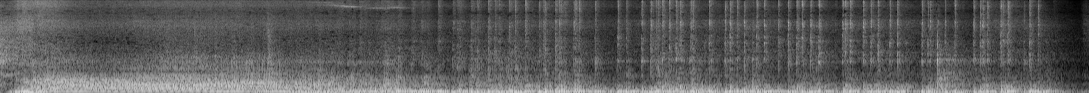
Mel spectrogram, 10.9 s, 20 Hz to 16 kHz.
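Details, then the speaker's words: SVT Lightning V8, likely on E85, ported supercharger, new-build motor, cold air intake, long-tube headers, no aftermarket cam: lumpy, choppy idle that sounds cammed; idle misfire, possibly from wiring cut inside the engine bay. "it kind of has some misfires and kind of stuff but there's a lot of wires here that are uh cut in on the inside too"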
